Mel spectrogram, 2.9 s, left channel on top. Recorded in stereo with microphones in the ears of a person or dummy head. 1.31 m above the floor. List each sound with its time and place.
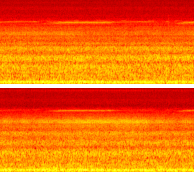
0.0 s an insect: 20° left (ahead or behind), 4 m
